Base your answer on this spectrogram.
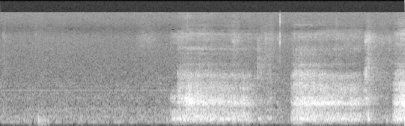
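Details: Angry pet dachshund defending his treats: quiet room, then two long, harsh, throaty growls, the second louder and sustained, with the start of a third at the end.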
